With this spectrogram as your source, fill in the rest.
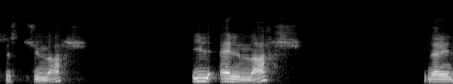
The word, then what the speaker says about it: marches: Notice that es is pronounced just like the e. The s is not pronounced, so it's just tu marches.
